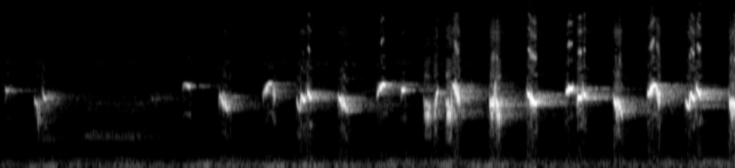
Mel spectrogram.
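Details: Yellow-vented bulbul, gacor long rolling song meant to provoke and lure young birds: a couple of short whistles, a second of quiet, then a quickening, dense run of bright, chirpy, bubbly notes that grows louder toward the end.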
